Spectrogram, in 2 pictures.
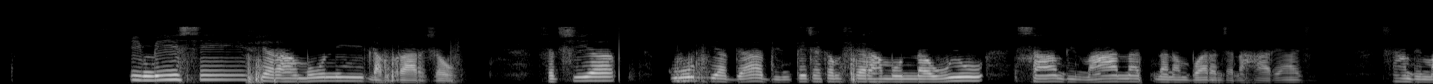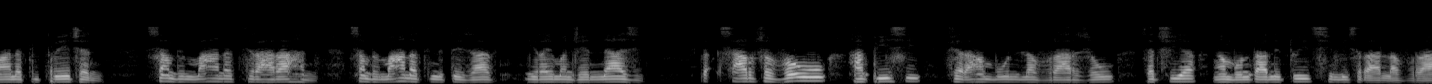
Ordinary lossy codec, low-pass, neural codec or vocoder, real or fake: MP3, 24 kbps; 7.2 kHz; none; real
